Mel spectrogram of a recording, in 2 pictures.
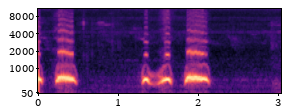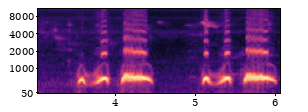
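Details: Spotted dove kept as a decoy, calling in the morning to attract other doves: a long coo, then three phrases of a wobbling double coo followed by a drawn-out hoarse coo, separated by brief silences; loud and clipped.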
